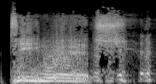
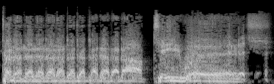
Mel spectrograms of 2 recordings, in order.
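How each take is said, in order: First: It is said in a spooky horror-film voice. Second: It is said in a growling heavy-metal voice. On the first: "You're saying it as if it's a horror movie" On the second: "Now you're saying it as if it's a Metallica song"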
